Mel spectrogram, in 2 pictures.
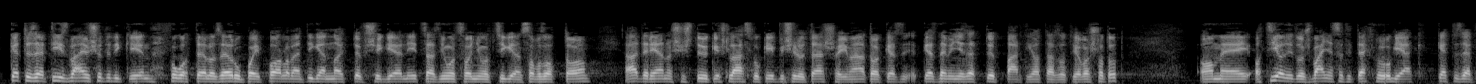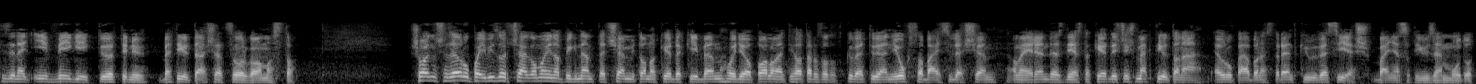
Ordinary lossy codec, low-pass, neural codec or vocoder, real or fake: MP3, 48 kbps; 7.2 kHz; none; real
